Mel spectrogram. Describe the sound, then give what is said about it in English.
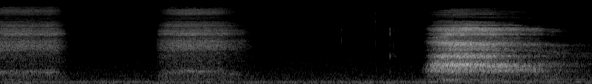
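Breathing exercise: a short inhale, a pause, a second brief inhale, another pause, and then a longer, louder exhale that lets the air all the way out. “so that's inhale, hold, another little inhale, hold, and then an exhale all the way out.”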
